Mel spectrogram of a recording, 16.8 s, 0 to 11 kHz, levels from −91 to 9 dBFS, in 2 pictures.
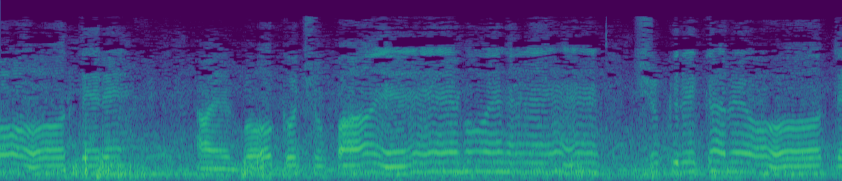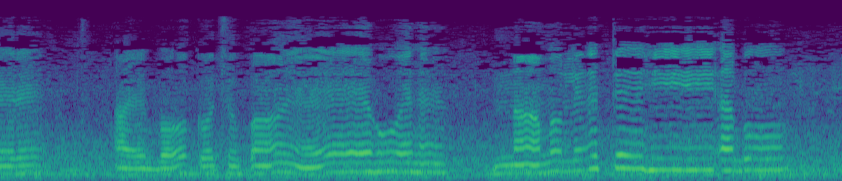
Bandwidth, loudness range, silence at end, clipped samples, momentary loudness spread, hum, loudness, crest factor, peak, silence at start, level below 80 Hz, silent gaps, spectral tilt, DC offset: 8.2 kHz; 2 LU; 0 s; under 0.1%; 8 LU; none; -24 LUFS; 20 dB; -4 dBFS; 0 s; -42 dBFS; none; -7.5 dB/octave; under 0.1%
